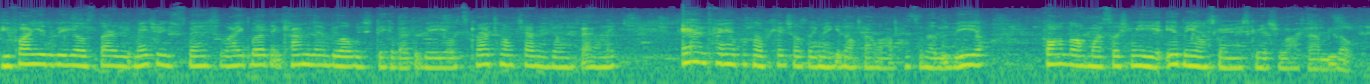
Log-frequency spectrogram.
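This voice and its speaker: A woman at medium pitch, very fast and monotone with flat intonation, over noticeable background noise. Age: 20s. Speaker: vlogger, stay-at-home mom. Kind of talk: casual vlog Q&A.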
